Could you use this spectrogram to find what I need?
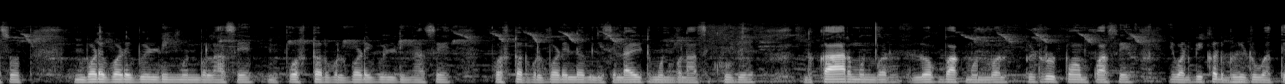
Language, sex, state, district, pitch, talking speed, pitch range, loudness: Halbi, male, Chhattisgarh, Bastar, 110 Hz, 175 wpm, 110-115 Hz, -21 LUFS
